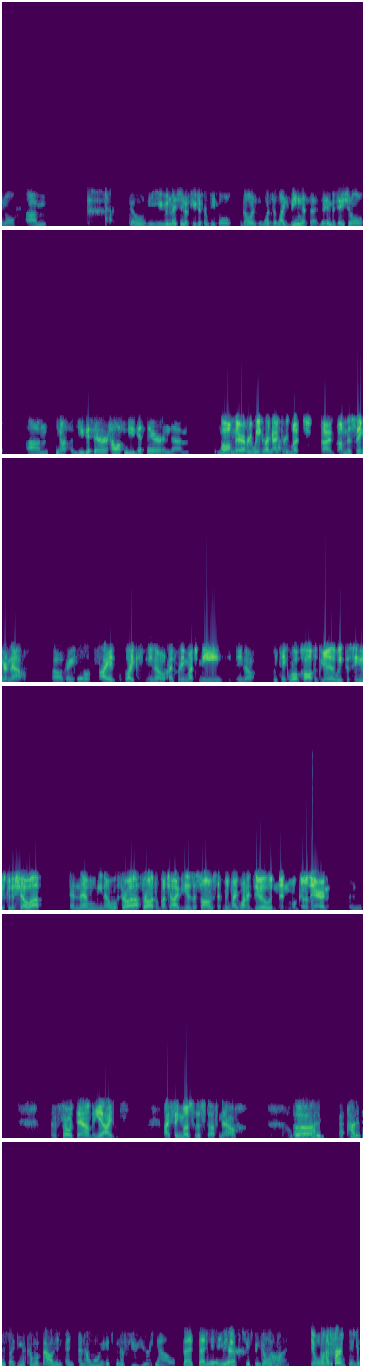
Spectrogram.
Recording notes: spending some time on the phone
